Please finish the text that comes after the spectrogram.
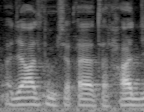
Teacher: المد لازم. شنو هو حده؟ حده ست حركات، ست حركات عند جميع القراء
